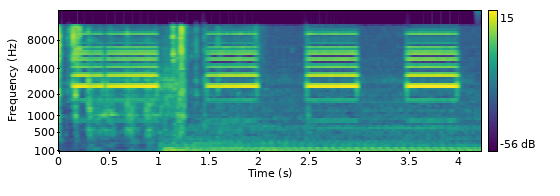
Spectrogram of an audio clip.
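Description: A Subaru WRX's turbocharged flat-four engine is started: it turns over for about a second, catches, and settles into a steady idle. A dashboard warning chime beeps about once a second over the idle.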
